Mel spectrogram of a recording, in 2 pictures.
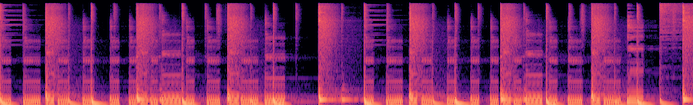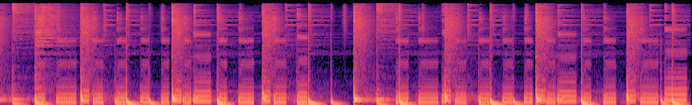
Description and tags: recorded from my yamaha psr... i was bored and, this is the result... for some reason it reminded me of super nintendo... lol
video-game, sounds, groove, i-was-bored, game, sound, boredom, slap-bass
